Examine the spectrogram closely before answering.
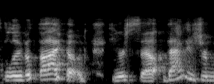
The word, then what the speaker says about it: glutathione: It you said what is glutamate and I said no doctor I am pronouncing it correctly and it's glutathione your cell that is your master antioxidant that your cells make.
